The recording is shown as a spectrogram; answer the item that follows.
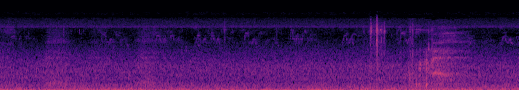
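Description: Steady wind buffeting an outdoor microphone, with a couple of faint sharp ticks and a short scuffle near the end.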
